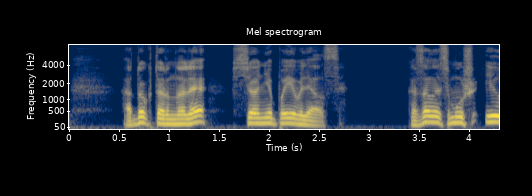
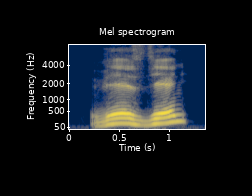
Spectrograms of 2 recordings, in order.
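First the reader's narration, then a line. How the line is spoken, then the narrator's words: Muffled voice. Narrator (Russian): Ее голос звучал глухо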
